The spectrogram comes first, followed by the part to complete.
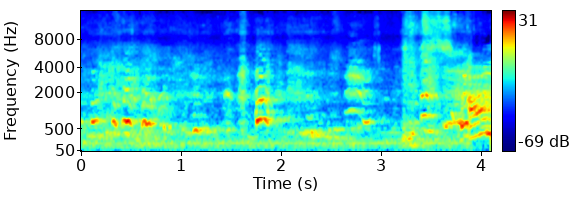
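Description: Chuckling and laughter in short, broken bursts.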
